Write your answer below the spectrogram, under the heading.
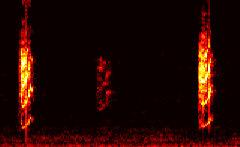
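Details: Female yellow-bellied seedeater calling persistently, used to stimulate singing in males: two sharp, high, bursting chips about two seconds apart, with a faint softer note between them, over a quiet low hum.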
